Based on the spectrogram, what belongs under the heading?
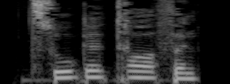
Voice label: "zugetroffen", German; adjectives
